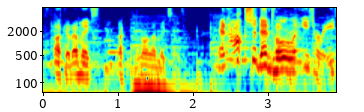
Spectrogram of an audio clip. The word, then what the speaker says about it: Occidental: So it's like accidental, but it's occidental. Okay, that makes... Okay, you know what? That makes sense. An Occidental eatery 3 days ago.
